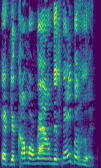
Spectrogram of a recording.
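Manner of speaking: high, twangy hillbilly voice; hillbilly accent. Retold or imitated. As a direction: play a threatening backwoods hillbilly. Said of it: "I can sound like, um, a hillbilly".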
